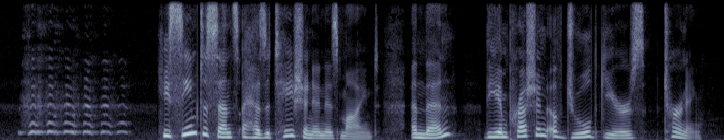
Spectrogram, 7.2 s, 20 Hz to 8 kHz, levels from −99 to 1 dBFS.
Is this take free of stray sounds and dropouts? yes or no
no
